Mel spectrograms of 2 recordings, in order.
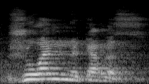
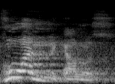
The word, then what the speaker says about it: Juan Carlos: Juan Carlos. On ne dit pas Juan. En Espagne, les J se prononcent re. On dit Juan Carlos.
